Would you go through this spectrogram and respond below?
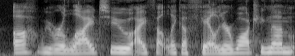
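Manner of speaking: normal talking voice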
